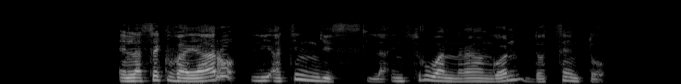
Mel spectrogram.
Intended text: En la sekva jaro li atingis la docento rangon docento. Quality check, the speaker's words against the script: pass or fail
fail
